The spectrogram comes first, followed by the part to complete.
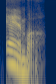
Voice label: "emmer", Indian

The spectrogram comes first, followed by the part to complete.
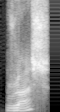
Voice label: "ruche", Indian

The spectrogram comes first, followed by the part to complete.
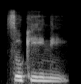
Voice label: "zucchini", Indian

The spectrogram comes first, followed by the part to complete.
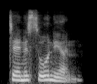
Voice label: "Tennysonian", Indian

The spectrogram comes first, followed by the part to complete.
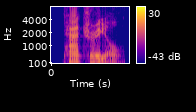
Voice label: "patrial", American

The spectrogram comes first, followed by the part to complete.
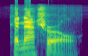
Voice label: "connatural", American

